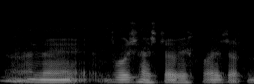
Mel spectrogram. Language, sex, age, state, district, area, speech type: Assamese, male, 45-60, Assam, Dhemaji, rural, spontaneous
